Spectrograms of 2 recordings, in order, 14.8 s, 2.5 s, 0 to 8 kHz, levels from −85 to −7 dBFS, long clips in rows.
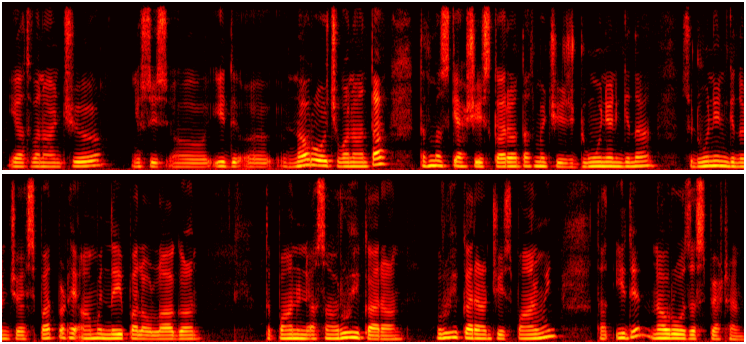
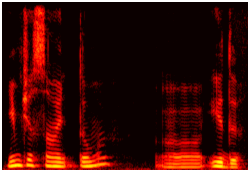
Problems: constant background noise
